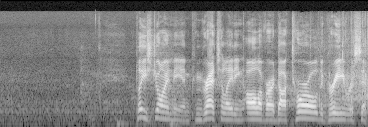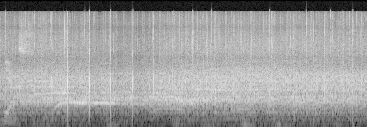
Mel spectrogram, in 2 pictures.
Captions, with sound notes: Please join me in congratulating all of our doctoral degree recipients. [APPLAUSE]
